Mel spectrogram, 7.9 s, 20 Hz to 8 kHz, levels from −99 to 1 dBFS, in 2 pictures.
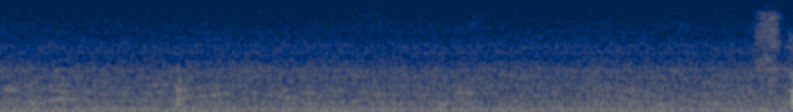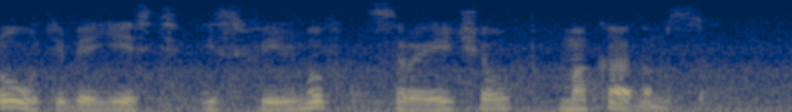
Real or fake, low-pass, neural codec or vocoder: real; 7.2 kHz; none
